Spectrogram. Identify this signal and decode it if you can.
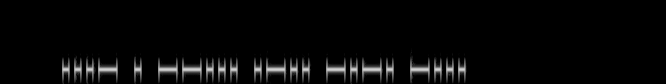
Morse code, heard as a keyed tone, about 20 wpm, 700 Hz. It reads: VE7LCB
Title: DXCC-100 Call Signs - 6 Characters - Repeated 3x - 20wpm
